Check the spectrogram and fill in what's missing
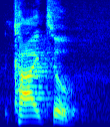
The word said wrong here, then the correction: Kitu: Did I pronounce that correctly? – What's that? – Organic coffee? – Oh, Kitu. – Kitu. – Kitu. Yeah, yeah.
